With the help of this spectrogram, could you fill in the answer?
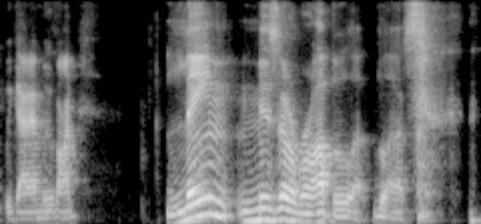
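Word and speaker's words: Les Misérables: Lame miserablas. That's actually how it's pronounced.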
